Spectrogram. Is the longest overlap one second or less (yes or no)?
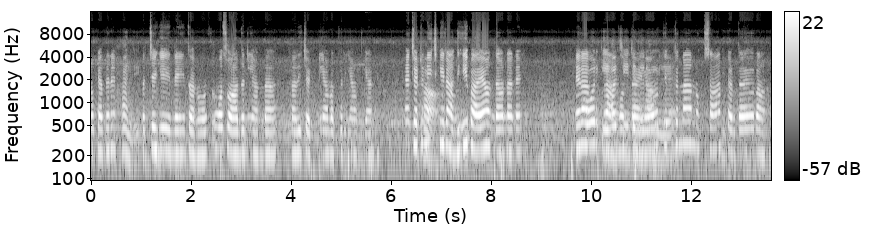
no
